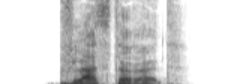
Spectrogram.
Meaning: second-person plural subjunctive I of pflastern
- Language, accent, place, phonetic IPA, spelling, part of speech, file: German, Germany, Berlin, [ˈp͡flastəʁət], pflasteret, verb, De-pflasteret.ogg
